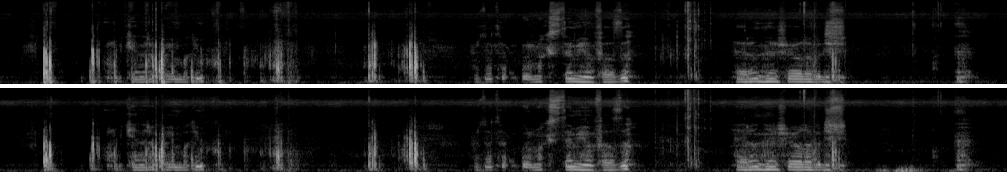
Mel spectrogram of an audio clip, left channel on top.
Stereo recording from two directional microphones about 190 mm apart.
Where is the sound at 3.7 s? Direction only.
40° left (ahead or behind).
